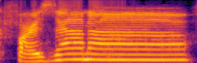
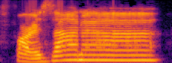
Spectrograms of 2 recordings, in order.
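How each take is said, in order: First: "Farzana" slow, with a short "a" as in "van"; first correct pronunciation. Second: "Farzana" slow, with an open "ah" in the middle; second correct pronunciation. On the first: Guest showing either way is correct, slow "Farzana" with "zan". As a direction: draw out "Farzana", rhyming with "banana". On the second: Guest showing either way is correct, slow "Farzana" with "zah". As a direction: draw out "Farzana" as far-ZAH-na. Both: Shown as a demonstration. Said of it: "either of those pronunciations are correct".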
